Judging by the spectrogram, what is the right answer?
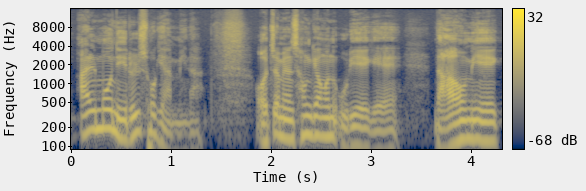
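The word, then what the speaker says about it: אַלְמֹנִי: 아무개는요, 알모니라고 발음합니다. 알모니.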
